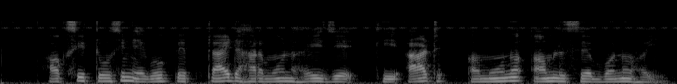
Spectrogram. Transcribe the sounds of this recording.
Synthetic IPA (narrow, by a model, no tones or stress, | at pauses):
ɔksiʈosineɡopepʈaiɖɦaɾmonɦəjd͡ʒe | kiʔaʈʰ | əmonoəmlsebənoɦə̰j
